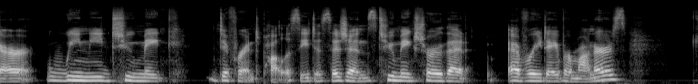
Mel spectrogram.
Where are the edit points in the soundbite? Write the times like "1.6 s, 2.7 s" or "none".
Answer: none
